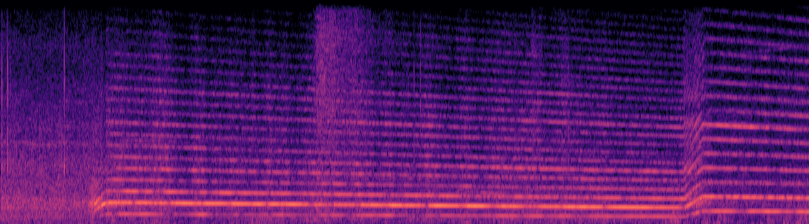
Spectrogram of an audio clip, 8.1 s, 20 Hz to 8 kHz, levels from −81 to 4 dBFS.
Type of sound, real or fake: real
